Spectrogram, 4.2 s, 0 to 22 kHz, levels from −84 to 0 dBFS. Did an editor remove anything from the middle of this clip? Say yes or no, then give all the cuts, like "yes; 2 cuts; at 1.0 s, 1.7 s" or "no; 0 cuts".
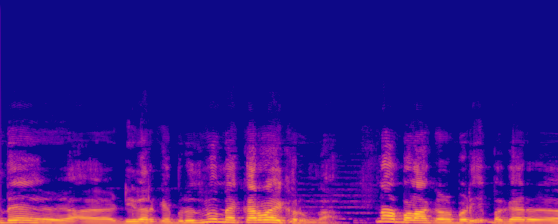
yes; 1 cut; at 2.7 s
